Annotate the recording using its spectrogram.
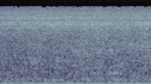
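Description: Steady low hum under an even hiss, like a fan or air-handling unit running, with no changes or sudden sounds.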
